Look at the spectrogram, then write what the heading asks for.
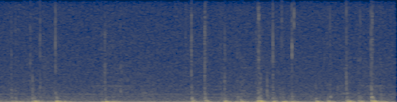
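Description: Fingers typing on a computer keyboard, a close, quick and uneven run of light key clicks with brief pauses, alone with no talking.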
